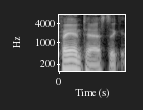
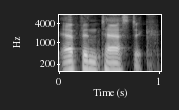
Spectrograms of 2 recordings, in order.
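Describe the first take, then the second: First: The name begins with a 'fan' syllable. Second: The name begins with an 'eff' syllable. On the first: The speaker calls it wrong. "not fantastic" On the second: The speaker calls it right. "that's their name. Effin-tastic"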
